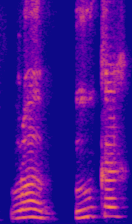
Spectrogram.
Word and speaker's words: Rabbuka: And over here as well, when ra, the letter ra is carrying a fatha, you have to pronounce it in a thick sound, right? Yeah. So, Rabbuka.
